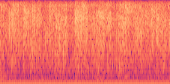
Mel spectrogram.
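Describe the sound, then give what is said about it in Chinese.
Warm audience applause thanking an academician after a lecture. The clapping is dense and continuous, with a dull, muffled tone and an even level throughout. “我们最后是不是以热烈的掌声，我们来谢谢李院士。”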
